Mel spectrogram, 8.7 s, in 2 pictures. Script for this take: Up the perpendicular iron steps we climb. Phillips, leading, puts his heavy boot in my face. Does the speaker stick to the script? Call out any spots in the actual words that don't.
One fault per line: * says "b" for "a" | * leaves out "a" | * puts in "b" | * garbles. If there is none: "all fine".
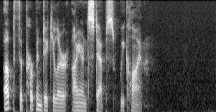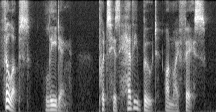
* says "on" for "in"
